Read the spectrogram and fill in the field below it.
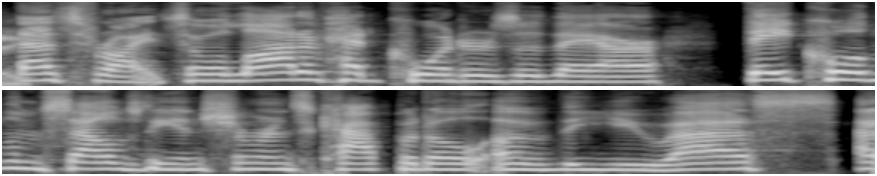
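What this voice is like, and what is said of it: New York accent. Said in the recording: “I come from New York originally, hence my accent.”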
